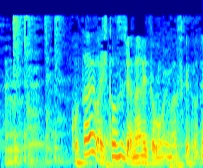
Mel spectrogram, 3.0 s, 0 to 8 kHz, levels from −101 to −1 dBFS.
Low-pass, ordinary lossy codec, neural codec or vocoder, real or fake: 7.2 kHz; MP3, 24 kbps; codec, 16 kHz, 8 kbps, FreqCodec, smaller model; fake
